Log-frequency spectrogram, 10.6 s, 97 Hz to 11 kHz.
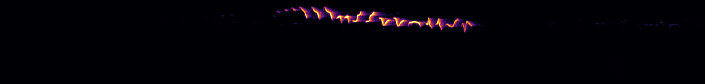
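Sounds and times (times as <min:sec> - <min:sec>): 
willow warbler singing: 0:02.2 - 0:07.2, 0:08.2 - 0:10.5.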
